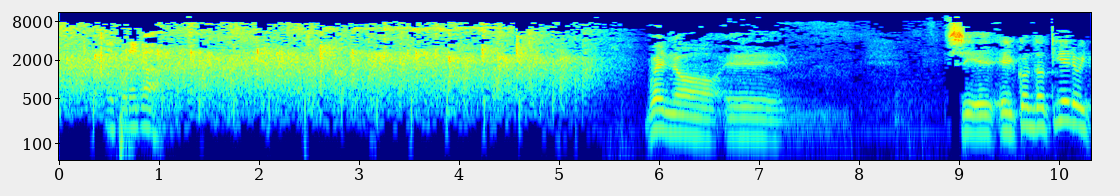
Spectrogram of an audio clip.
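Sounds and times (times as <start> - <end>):
small group clapping: 0.0 - 5.7
speech: 0.5 - 1.6, 5.9 - 7.5, 8.9 - 10.3.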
